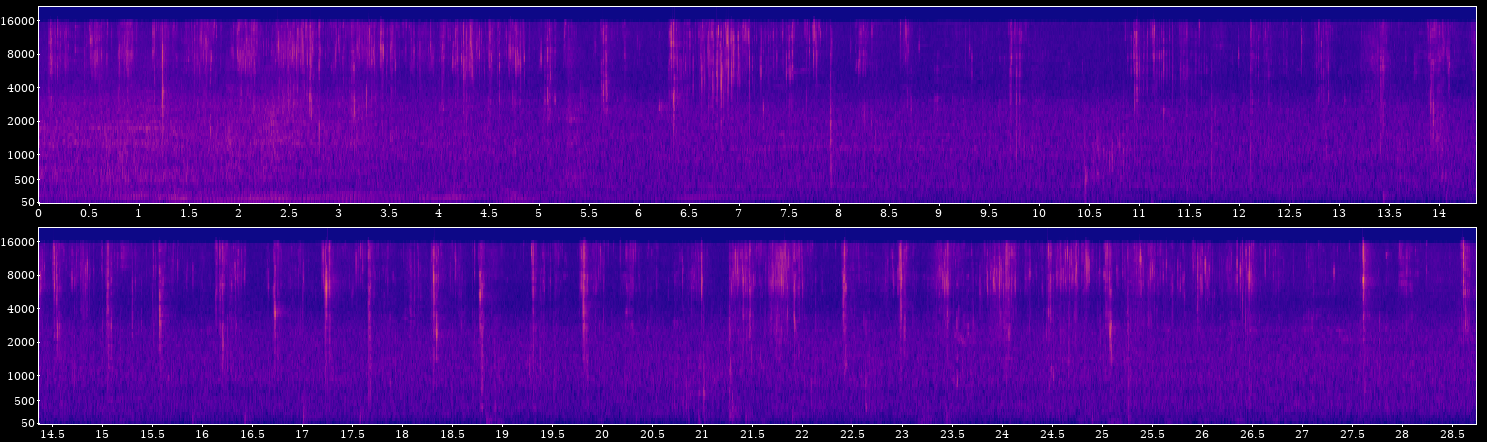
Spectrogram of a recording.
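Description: A person chewing and eating a mouthful of food close to the microphone, with many short, wet mouth clicks and smacks at an uneven pace.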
